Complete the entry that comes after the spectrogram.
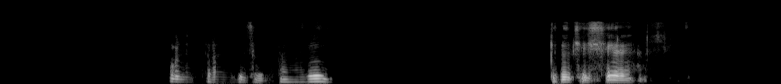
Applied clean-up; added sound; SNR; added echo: neural mask model DeepFilterNet 3.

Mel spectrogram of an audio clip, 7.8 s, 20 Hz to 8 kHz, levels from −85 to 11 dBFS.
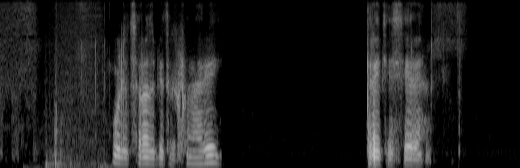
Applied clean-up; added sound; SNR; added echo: none; Drawer open or close; 18 dB; none.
